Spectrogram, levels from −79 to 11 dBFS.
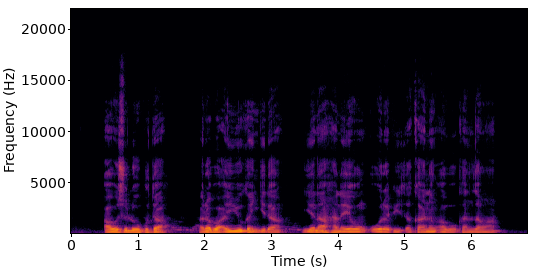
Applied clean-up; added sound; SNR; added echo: none; none; none; none.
